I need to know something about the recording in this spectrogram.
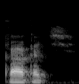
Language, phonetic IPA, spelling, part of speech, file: Russian, [ˈkakətʲ], какать, verb, Ru-какать.ogg
- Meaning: to poop, to crap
